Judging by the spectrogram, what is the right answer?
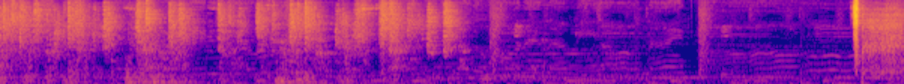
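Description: Two dogs, Luna and Bella, at play, giving soft whimpers and small yelps over scuffling noises, fairly quiet and close, with a faint voice in the background and a sharp click near the end.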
